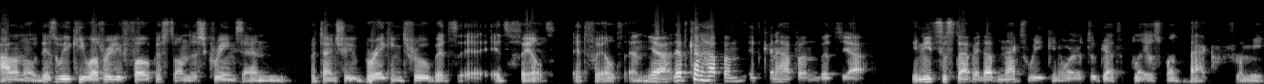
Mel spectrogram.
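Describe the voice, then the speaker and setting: Speaking with a non-native accent, a man uses a medium pitch and lively intonation at a fairly quick pace. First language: not English. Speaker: esports commentator. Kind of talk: casual analysis chat. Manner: hesitant, many fillers.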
